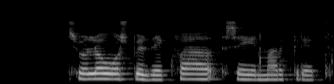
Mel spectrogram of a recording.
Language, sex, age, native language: Icelandic, female, 11, Icelandic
